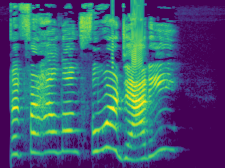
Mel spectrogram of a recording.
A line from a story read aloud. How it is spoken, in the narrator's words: cried Matilda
